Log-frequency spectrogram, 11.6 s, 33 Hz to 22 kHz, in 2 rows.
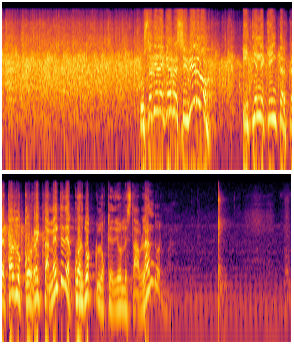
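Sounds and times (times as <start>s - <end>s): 
congregation applauding during an evangelical church service: 0.0s - 7.4s
speech: 2.8s - 9.2s.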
